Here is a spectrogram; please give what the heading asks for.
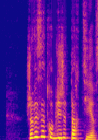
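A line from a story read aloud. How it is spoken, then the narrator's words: Exclaiming with sudden laughter. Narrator (French): s'exclama Lady Henry, rompant le silence d'un intempestif éclat de rire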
